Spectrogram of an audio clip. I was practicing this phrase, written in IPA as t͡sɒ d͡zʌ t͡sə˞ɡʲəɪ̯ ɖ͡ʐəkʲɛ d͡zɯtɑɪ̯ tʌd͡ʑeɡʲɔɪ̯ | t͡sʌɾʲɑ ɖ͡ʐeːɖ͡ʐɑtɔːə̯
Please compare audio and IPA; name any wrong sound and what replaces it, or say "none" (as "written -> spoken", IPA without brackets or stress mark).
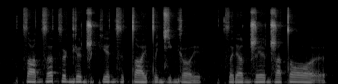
ɒ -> ɑ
